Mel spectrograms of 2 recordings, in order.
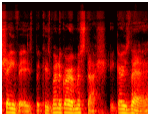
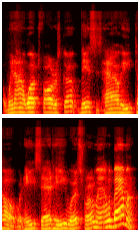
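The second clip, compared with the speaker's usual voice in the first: Alabama accent; 3 semitones higher than usual. Shown as a demonstration. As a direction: do a Forrest Gump-style Alabama accent. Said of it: "This is my Alabama accent".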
